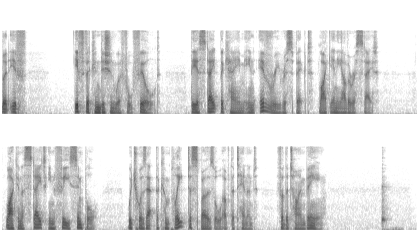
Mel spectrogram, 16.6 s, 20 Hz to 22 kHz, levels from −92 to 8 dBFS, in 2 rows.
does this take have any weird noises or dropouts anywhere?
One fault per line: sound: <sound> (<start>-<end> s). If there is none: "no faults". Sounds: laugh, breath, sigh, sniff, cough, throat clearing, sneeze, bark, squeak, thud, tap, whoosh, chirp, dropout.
sound: tap (15.9-16.4 s)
